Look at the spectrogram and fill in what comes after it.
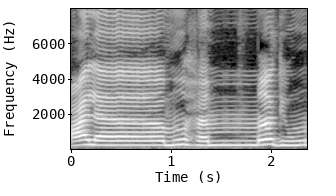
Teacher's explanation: لام کے اوپر کھڑا مادہ ایک الف کے برابر کھینچا جائے گا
